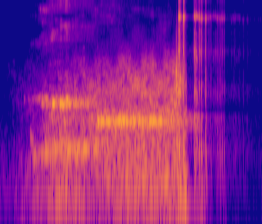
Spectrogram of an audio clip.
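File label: soultrap capture, magic; skyrim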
